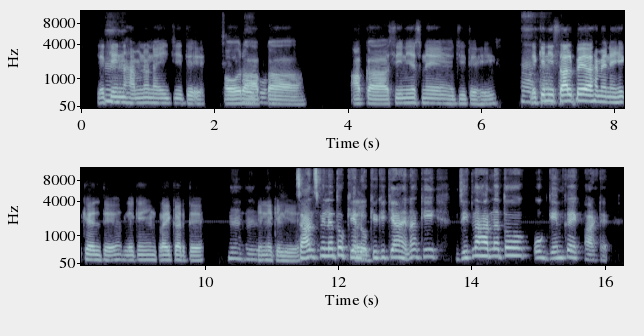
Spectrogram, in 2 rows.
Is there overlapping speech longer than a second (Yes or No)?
No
